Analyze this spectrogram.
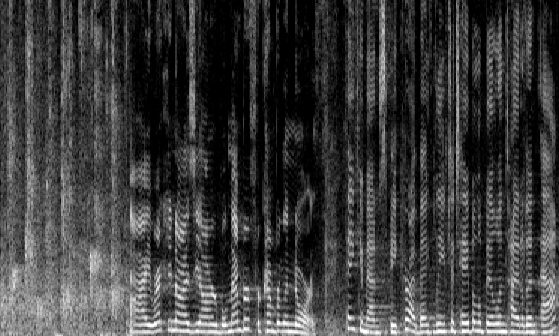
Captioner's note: applause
